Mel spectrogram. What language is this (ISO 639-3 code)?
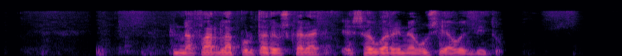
eus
